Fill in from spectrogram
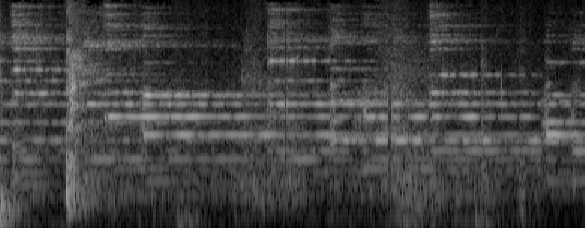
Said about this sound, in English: Yes, because the bells are playing. And those are the real bells.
